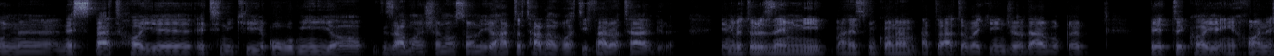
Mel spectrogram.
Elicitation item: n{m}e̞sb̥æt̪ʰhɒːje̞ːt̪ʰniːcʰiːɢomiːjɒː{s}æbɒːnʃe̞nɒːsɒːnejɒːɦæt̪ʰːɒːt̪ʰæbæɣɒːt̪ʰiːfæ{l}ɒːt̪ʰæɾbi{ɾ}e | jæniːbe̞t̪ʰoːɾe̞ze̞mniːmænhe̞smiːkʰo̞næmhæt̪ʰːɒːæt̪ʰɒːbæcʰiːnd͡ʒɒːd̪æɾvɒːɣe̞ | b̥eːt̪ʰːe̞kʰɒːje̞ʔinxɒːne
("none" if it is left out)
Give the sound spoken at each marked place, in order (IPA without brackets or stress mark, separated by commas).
n, z, ɾ, ɾ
